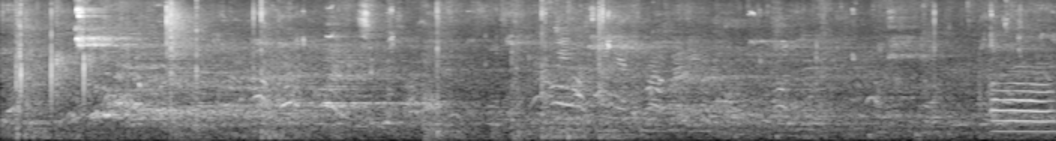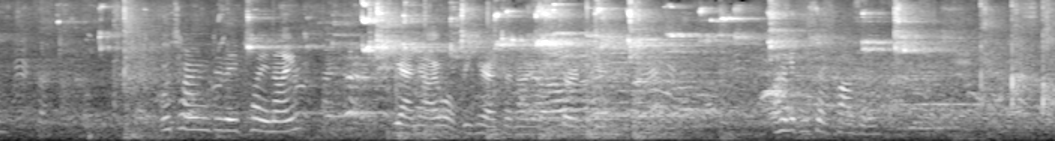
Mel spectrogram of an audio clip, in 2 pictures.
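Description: A basketball bounces on a hardwood gym floor as a player dribbles at the free-throw line, and voices echo in the hall. From about twelve seconds in, a run of short high squeaks from sneakers on the court joins in as play resumes and the sound grows livelier.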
